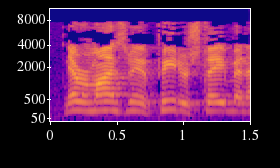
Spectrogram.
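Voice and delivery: ordinary talk

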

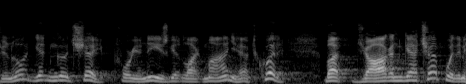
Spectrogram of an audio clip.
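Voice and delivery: normal talking voice

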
